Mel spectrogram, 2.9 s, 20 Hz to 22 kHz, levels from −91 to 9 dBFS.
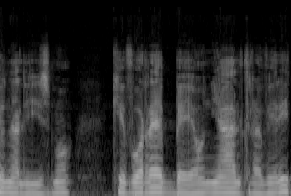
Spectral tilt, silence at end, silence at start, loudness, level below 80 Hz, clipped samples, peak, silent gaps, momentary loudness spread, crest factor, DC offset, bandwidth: -6 dB/octave; 0 s; 0 s; -30 LUFS; -52 dBFS; under 0.1%; -16 dBFS; none; 9 LU; 14 dB; under 0.1%; 9 kHz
